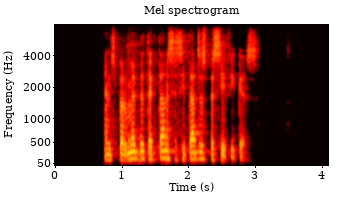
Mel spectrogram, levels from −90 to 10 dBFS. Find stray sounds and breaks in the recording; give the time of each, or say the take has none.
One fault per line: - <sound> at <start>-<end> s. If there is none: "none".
none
